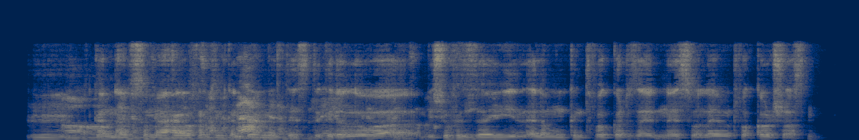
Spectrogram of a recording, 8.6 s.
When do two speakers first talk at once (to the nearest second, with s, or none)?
1 s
